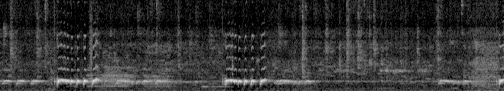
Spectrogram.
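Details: Zebra dove, local banyumili type, with a song described as unique and used to provoke other doves to sing: repeated bursts of quick, ringing coo notes, about three phrases, with a continuous tone and low hum behind.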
